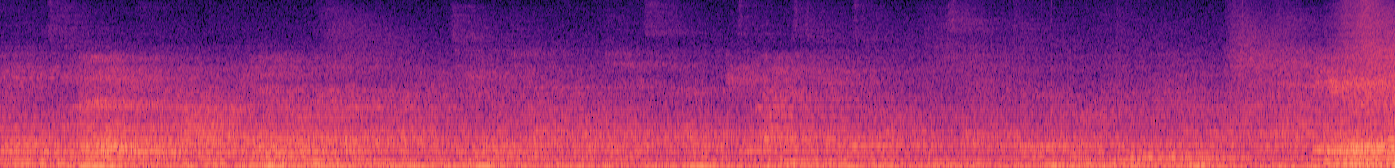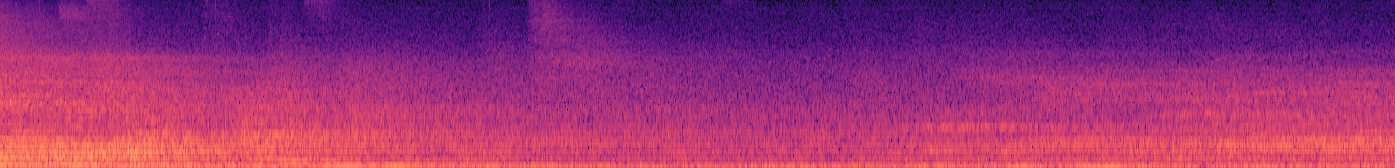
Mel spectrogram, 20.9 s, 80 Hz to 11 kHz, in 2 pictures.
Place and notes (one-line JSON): {"title": "Hepworth Wakefield, West Yorkshire, UK - Hepworth reverberations 2", "date": "2015-02-06 15:47:00", "description": "Another blurred conversation and distant ambient reverb in the Hepworth Wakefield.\n(rec. zoom H4n)", "latitude": "53.68", "longitude": "-1.49", "altitude": "25", "timezone": "Europe/London"}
